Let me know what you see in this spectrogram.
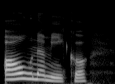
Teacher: La O di O si lega alla U di un e diventa quasi ho un amico, pronunciato tutto insieme. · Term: legatura o liaison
